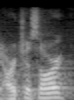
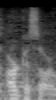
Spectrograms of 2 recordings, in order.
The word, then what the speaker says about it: archosaur: been pronouncing that wrong I keep saying archosaur but it's archosaur which makes complete sense because of the word route I just never thought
